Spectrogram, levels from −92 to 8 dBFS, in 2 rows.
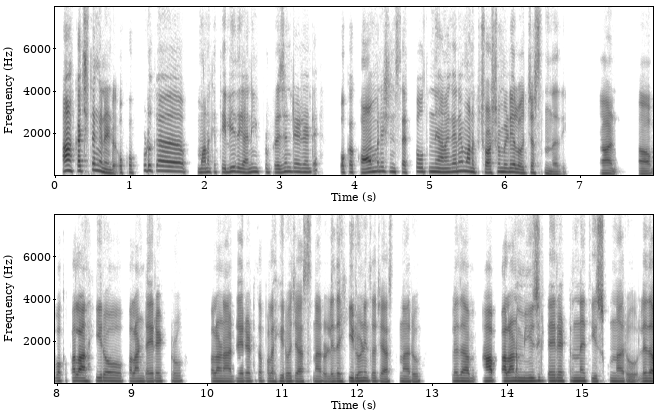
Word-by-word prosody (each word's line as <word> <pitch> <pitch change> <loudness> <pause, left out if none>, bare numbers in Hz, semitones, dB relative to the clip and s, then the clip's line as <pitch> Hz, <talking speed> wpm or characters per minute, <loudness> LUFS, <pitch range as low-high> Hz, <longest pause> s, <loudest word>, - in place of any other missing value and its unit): ఆ! - - +12
ఖచ్చితంగానండి. 235 - +2
ఒకప్పుడు 160 - -7
కా 235 - +2 0.5
మనకు 175 +1 -2
తెలియదు 185 +3 0
గాని 170 +4 -1
ఇప్పుడు 180 -3 -12
ప్రెజెంట్ 195 +5 -2
ఏంటంటే 180 -1 -3 0.4
ఒక 170 - -4
కాంబినేషన్ 195 +3 +3
సెట్ 165 -2 -5
అవుతుంది 190 0 0
అనగానే 195 +5 +1
మనకు 180 -4 +1
షోషల్ 155 +5 +1
మీడియాలో 180 -3 +2
వచ్చేస్తుంది 140 -6 -5
అది. 90 - -18 0.5
ఆహ్, 125 -3 +1 0.4
ఆహ్, 115 0 +1
ఒక 135 - -8
ఫలానా 140 -1 +6
హీరో 140 -1 0 0.2
పలానా 125 -1 0
డైరెక్టరు 130 0 -1 0.4
పలానా 125 -1 +1
డైరెక్టర్‌తో 130 +3 -2
పలా 125 -1 -3
హీరో 125 -1 -1
చేస్తున్నారు 120 0 -2
లేదా 120 +1 -1
హీరోయినితో 135 0 +1
చేస్తున్నారు 120 0 -2 0.5
లేదా 135 0 +1
ఆహ్, 125 - -8 0.2
ఆ - - +12 0.2
పలానా 135 +1 +6
మ్యూజిక్ 135 +1 +1
డైరెక్టర్నే 135 -1 +2
తీసుకున్నారు. 125 -1 -1
లేదా 130 -1 +4
140 Hz, 160 wpm, -25 LUFS, 125-175 Hz, 0.5 s, ఆ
